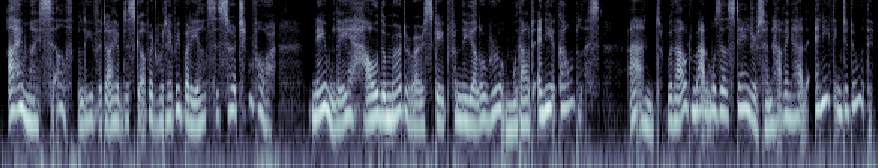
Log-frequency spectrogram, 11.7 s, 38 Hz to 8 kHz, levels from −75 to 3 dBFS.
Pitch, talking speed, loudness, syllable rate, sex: 200 Hz, 185 wpm, -19 LUFS, 6.7 syllables/s, female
